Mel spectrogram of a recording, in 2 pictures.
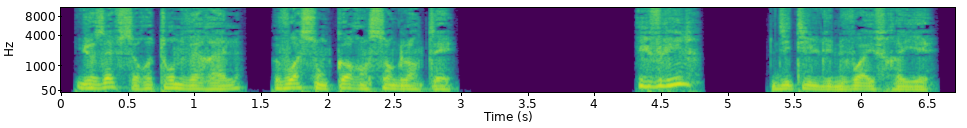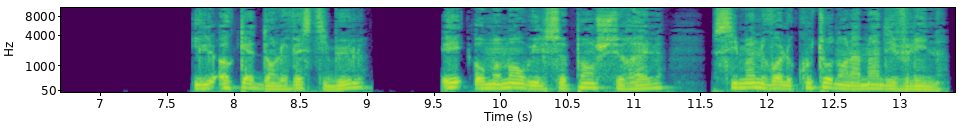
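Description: Male narrator, husky, lowish voice, dry studio sound, steady thriller reading. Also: no echo. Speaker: audiobook narrator.

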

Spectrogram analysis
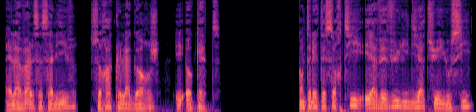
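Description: A man with a very low, husky voice reads a dark story aloud at a steady, measured pace. The sound is dry and close, with no room around it. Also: no room sound. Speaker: narrator. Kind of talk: audiobook narration.

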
